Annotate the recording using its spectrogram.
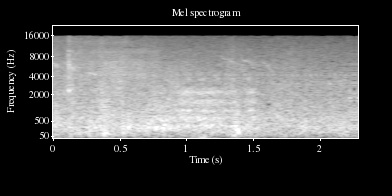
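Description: Near silence: faint outdoor background with a few soft clicks.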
